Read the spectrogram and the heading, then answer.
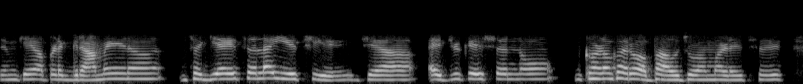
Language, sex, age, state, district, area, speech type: Gujarati, female, 18-30, Gujarat, Morbi, urban, conversation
